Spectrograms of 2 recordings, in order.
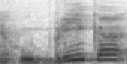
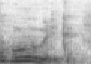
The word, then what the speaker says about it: rubrica: É rubrica e não rúbrica.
